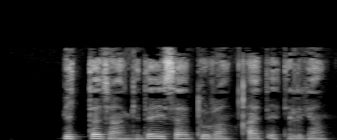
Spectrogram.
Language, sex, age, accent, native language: Uzbek, male, 18-24, Namangan, Uzbek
